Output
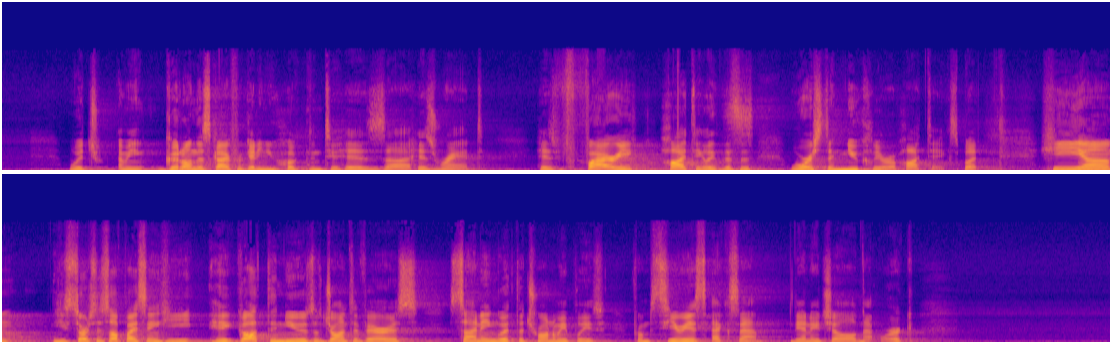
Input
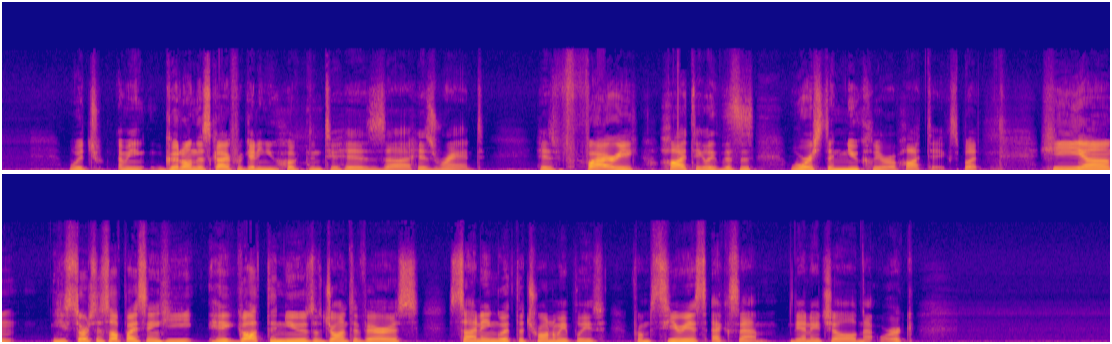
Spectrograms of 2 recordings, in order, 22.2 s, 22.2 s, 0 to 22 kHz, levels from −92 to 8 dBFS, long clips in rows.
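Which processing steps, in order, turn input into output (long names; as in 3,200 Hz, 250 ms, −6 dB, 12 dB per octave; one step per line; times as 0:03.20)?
on a send: low-shelf EQ 210 Hz +10 dB + convolution reverb RT60 1.8 s, pre-delay 36 ms, DRR 20 dB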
